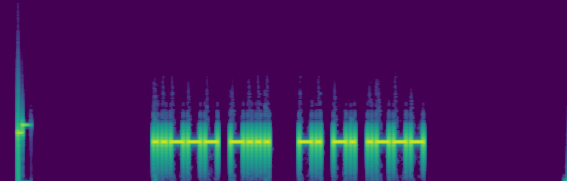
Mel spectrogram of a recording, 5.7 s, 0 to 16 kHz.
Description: Morse code, heard as a keyed tone, about 28 wpm, 700 Hz. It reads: 2B NNJ
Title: Field Day Exchanges Encore - 28wpm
